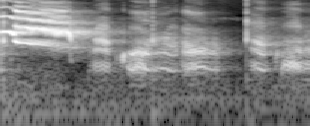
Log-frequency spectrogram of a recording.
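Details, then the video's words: Pet ring-necked parakeet, a talking parrot, gives a harsh, high squawk, then a run of short, mumbled, speech-like syllables, with a brief pause before more chatter. Its keeper coaxes it between phrases with Urdu-Hindi greetings. "Talking parrot Natural sound"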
